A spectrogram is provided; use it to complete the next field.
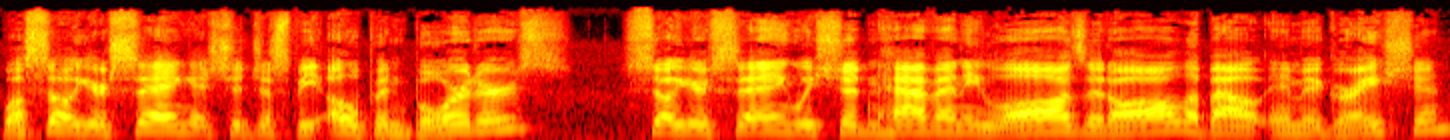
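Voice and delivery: slow, sarcastic delivery. Mimicking a listener who objects to what was just said: imitating a sarcastic objector. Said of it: "I saying that a little sarcastic".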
